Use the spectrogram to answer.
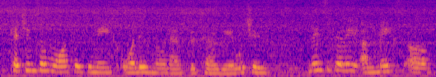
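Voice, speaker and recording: A woman at fairly high pitch with lively intonation and a moderate pace, amid audible room echo and noticeable background noise. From Jamaica. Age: 20s. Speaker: vlogger. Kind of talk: casual vlog narration. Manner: casual, hesitant.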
